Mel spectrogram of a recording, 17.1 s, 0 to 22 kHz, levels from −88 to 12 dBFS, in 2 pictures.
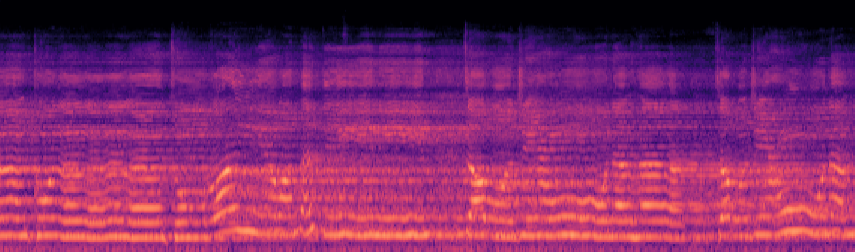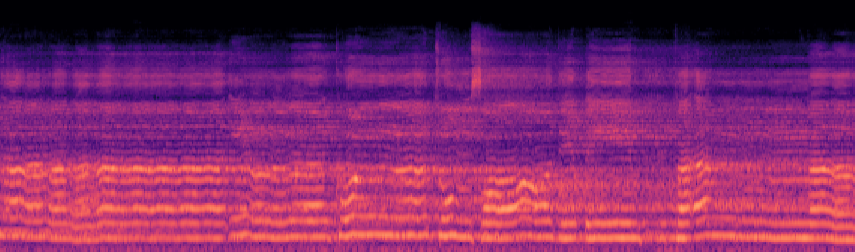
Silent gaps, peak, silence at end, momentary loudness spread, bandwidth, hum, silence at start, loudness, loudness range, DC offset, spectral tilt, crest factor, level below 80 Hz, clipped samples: none; 0 dBFS; 0 s; 5 LU; 12.5 kHz; none; 0 s; -14 LUFS; 1 LU; under 0.1%; -3.5 dB/octave; 14 dB; -42 dBFS; under 0.1%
